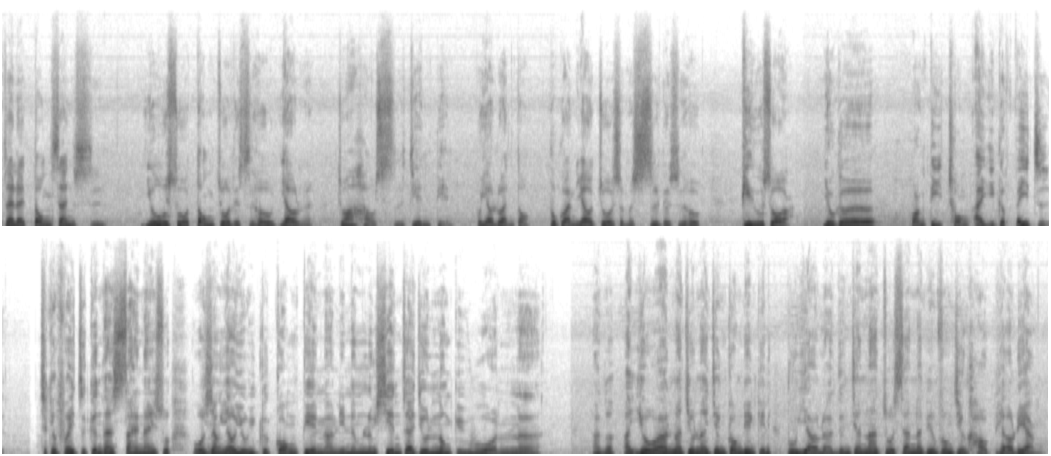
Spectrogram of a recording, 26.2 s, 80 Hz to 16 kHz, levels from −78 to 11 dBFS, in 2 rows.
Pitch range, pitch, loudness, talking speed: 105-145 Hz, 125 Hz, -17 LUFS, 240 characters per minute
